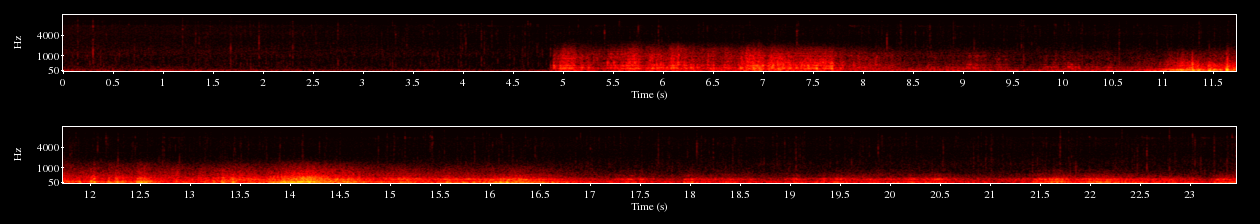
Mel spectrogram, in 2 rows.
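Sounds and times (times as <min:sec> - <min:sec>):
rain: 0:00.0 - 0:23.4
thunder: 0:04.9 - 0:10.2, 0:10.9 - 0:16.9.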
